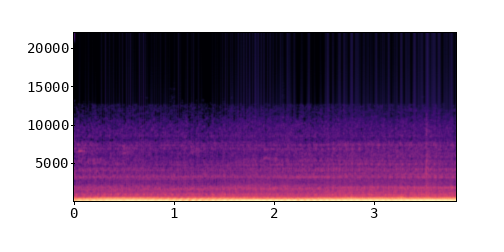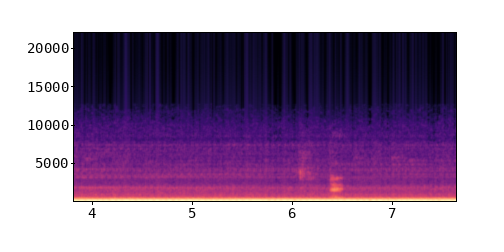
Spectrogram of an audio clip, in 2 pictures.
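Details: Excursion/Bison 24V 86lb-thrust trolling motor after melted brush holder replacement and resealing, bench-tested: steady electric hum rising as speed increases, smooth and even, no scraping or crackle; normal running.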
